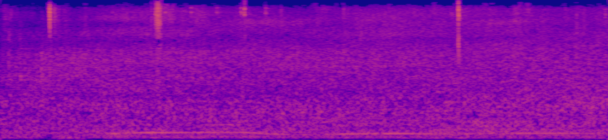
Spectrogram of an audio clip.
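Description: A steady engine drone on a single low pitch comes in about a second in and dips slightly in pitch, running over constant outdoor noise.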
